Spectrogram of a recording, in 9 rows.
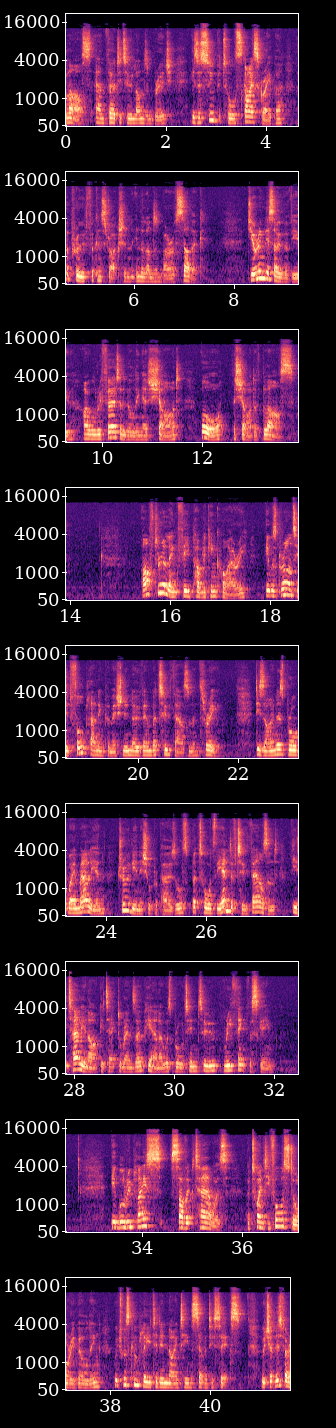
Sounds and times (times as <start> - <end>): Speech: 0.0 - 7.5, 8.2 - 14.0, 15.4 - 21.7, 22.3 - 32.1, 33.4 - 41.6.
